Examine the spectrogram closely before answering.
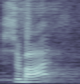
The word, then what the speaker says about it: Shabbat: If anybody there who knows the Bible better than mine, am I pronouncing it correctly? What is it? Shabbat? Thank you. I do it wrong every time.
